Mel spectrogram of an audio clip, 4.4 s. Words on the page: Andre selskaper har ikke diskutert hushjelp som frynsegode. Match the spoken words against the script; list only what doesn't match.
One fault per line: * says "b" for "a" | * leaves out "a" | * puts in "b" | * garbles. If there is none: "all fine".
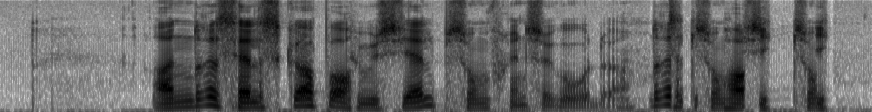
* leaves out "har ikke diskutert"
* garbles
